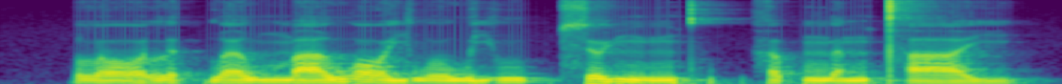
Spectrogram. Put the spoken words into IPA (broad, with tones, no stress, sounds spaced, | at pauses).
l ɔː˨˩ l ɐ˧ t̚ w ɐ˨˧ w m aː˨˥ w ɔː˨ j w o˨ w j uː˨ p̚ s ɵ˥ ɥ ŋ ɪ˨˥ ŋ kʷʰ ɪ˥ k̚ h ɐ˧ p̚ ŋ ɐ˨˧ n t̪ʰ aː˨ j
